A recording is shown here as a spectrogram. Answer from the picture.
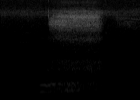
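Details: Chici, a pet dog taking an afternoon nap, gives a single soft, breathy snore lasting under a second, a hissing rush of air over a quiet background.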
